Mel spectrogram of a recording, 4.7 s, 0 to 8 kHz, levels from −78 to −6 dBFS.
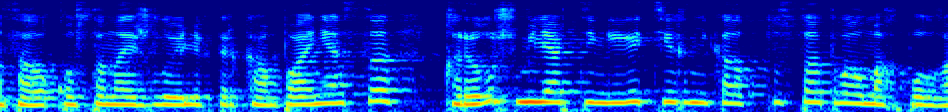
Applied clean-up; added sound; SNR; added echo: none; none; none; reverberation time 0.7 s.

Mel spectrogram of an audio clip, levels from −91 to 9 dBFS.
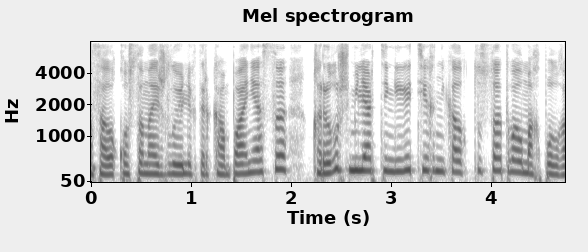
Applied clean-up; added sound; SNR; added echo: none; none; none; none.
